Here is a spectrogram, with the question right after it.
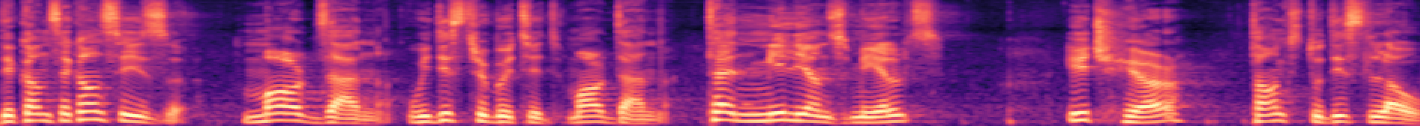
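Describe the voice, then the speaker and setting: With a French accent, a man speaks at a fairly slow pace in a fairly high pitch, his intonation lively and his loudness very even. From France. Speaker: city councillor, politician. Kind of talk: panel interview on stage. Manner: halting, searching for English words.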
